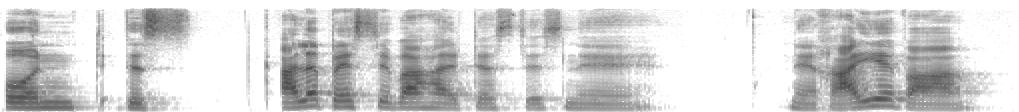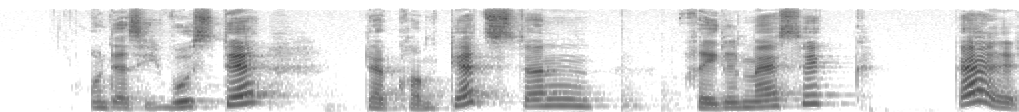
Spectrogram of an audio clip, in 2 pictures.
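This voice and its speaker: A woman with a fairly low pitch and ordinary pitch variation speaks at a very slow pace, with long, frequent pauses. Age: 50s. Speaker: children's book author. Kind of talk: casual interview.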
